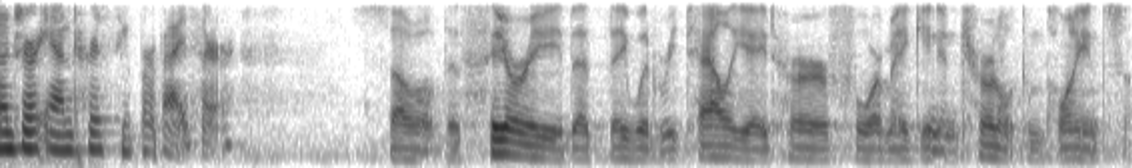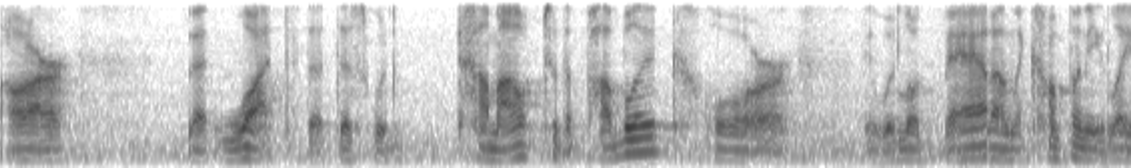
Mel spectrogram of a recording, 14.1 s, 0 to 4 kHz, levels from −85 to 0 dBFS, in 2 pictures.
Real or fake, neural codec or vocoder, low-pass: fake; codec, 16 kHz in and 24 kHz out, 2.2 kbps, FireRedTTS-2 codec; 3.6 kHz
